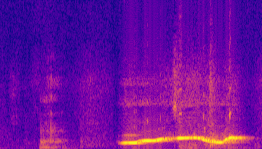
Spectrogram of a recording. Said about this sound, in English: It's the air. It's old skill. The air goes through my fingers and makes my hand into like a whistle, basically.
